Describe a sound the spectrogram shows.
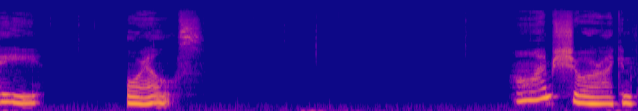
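A young woman speaks softly and playfully, close to a microphone.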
